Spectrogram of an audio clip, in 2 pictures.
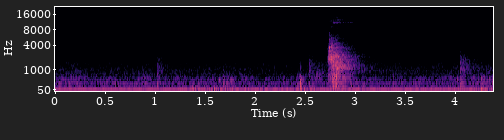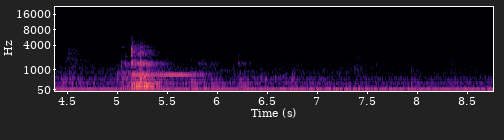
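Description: Objects being handled on a workbench: a sharp knock about three seconds in, then a louder clank with a brief ringing tone about five seconds in, over a steady low hum.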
